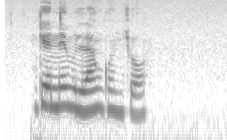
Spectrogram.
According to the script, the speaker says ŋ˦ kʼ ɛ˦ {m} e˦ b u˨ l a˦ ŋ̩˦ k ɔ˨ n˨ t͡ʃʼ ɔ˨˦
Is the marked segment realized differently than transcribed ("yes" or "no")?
yes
